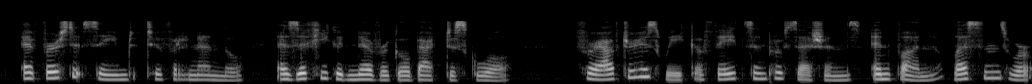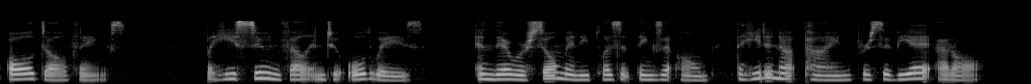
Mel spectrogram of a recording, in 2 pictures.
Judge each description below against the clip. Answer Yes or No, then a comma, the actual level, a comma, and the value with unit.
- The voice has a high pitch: Yes, high, 225 Hz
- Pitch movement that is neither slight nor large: Yes, average, 3.7 semitones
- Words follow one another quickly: No, average, 165 wpm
